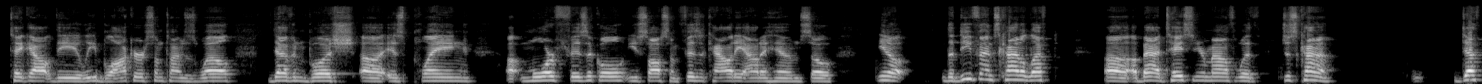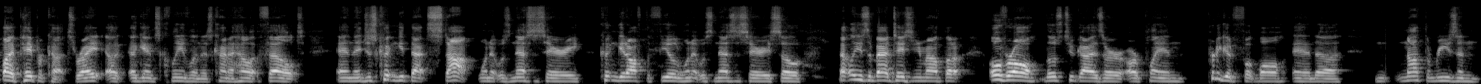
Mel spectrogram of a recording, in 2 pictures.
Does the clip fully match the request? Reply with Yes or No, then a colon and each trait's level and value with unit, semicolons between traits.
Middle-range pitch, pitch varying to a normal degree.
Yes: medium, 165 Hz; average, 3.7 semitones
